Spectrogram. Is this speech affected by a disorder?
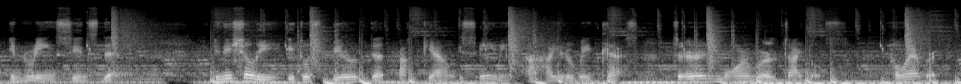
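No.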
